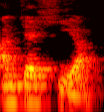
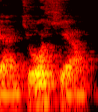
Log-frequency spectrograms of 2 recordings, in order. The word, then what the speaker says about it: Антиохия: в Сирии тогдашний это антиохия или антиохия по-разному ударение Ну там дальше такие события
